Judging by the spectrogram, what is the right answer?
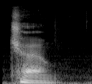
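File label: "chèuhng", Cantonese; long; 長; holidays and festivals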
